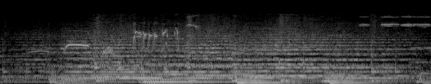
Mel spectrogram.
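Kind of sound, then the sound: bird, birds singing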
